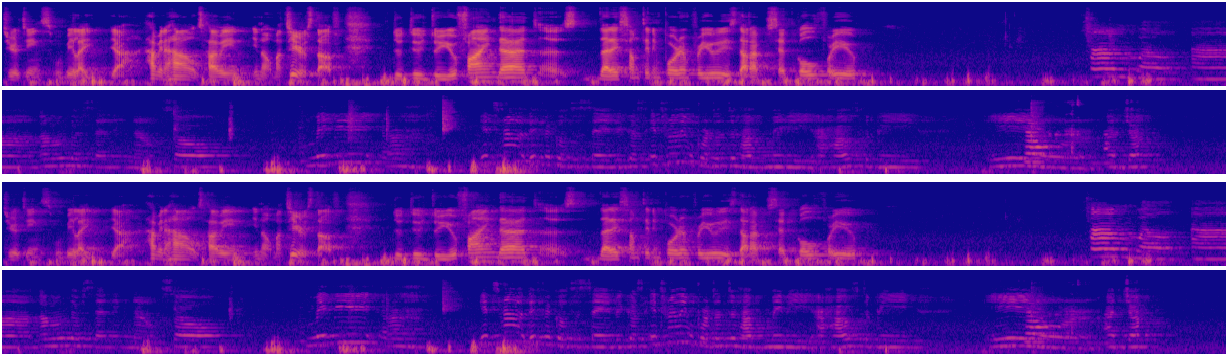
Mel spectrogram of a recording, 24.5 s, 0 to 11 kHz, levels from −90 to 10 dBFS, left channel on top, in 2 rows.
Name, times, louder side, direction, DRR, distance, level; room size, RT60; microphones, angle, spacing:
voice 1, 0.0-8.5 13.6-13.7 16.6-16.7 22.5-22.7, left 6 dB, 45° left, 13 dB, 0.9 m, -35 dB
voice 2, 10.9-14.4 15.3-16.5 17.0-21.7 22.1-23.6, right 3 dB, 30° right, 3 dB, 6.2 m, -53 dB
21.0 x 20.0 x 9.9 m, 0.76 s
head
